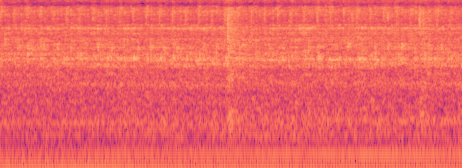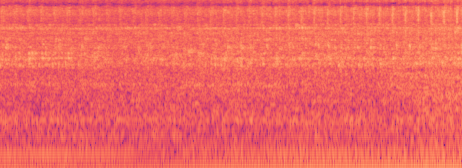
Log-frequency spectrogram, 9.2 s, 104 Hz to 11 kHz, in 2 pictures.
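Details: 1948 Ford 8N tractor engine freshly rebuilt and reinstalled, idling in neutral after a choke start on a new carburetor still needing work: deep, steady putter at about three beats per second, even and unbroken with no misses. Normal idle; a leak noted.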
